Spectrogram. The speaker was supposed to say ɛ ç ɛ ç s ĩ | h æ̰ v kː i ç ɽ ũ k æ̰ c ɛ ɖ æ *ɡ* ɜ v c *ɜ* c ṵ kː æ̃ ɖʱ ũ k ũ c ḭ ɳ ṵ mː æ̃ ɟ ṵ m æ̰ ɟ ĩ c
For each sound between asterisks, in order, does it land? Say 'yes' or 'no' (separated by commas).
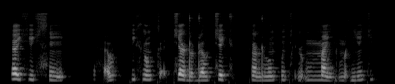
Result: no, no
